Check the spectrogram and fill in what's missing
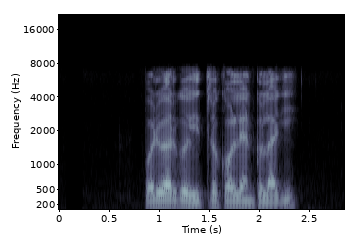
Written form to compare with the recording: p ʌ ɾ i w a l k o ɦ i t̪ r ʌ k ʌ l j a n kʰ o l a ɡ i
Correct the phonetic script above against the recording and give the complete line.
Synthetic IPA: p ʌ ɾ i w a r k o ɦ i t̪ r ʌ k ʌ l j a n k o l a ɡ i

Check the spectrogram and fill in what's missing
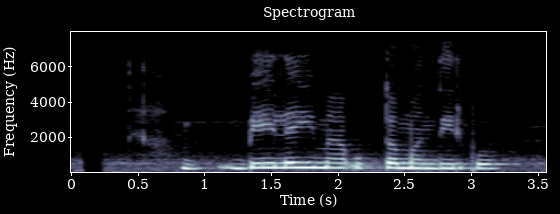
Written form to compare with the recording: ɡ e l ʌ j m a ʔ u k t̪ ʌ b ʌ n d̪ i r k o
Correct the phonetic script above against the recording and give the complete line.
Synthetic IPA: b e l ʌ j m a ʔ u k t̪ ʌ m ʌ n d̪ i r k o

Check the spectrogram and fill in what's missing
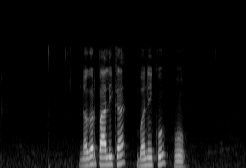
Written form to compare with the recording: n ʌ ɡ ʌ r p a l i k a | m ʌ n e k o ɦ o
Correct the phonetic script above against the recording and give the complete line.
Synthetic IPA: n ʌ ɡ ʌ r p a l i k a | b ʌ n e k o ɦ o

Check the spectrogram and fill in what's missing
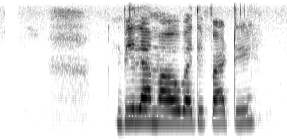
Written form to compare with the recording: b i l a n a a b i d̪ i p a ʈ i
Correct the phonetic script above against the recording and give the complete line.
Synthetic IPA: b i l a m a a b a d̪ i p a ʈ i

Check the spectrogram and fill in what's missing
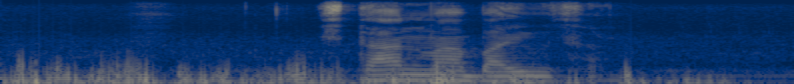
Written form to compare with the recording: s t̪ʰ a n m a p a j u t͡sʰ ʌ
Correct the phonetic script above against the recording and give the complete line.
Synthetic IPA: s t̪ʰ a n m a b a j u t͡sʰ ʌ

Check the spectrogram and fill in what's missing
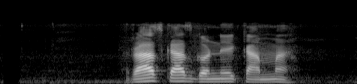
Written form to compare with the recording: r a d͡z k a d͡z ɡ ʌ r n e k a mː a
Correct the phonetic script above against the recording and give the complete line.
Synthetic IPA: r a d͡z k a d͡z ɡ ʌ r n e k a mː a

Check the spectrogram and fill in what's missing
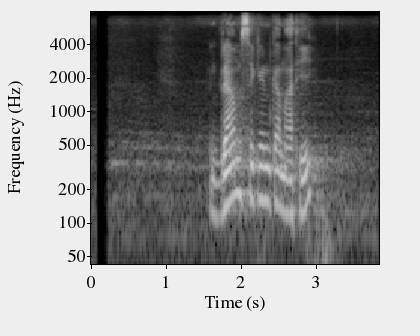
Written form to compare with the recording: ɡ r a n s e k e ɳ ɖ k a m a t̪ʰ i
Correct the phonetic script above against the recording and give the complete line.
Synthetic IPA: ɡ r a m s e k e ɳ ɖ k a m a t̪ʰ i

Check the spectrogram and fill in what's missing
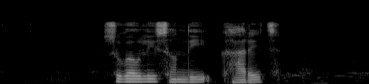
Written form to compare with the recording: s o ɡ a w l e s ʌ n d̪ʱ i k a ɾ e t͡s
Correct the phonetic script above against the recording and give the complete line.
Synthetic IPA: s u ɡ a w l i s ʌ n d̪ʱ i kʰ a ɾ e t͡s

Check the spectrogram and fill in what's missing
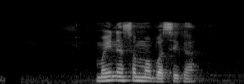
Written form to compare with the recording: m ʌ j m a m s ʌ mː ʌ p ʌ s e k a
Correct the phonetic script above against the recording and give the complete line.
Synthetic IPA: m ʌ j n a s ʌ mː ʌ b ʌ s e k a

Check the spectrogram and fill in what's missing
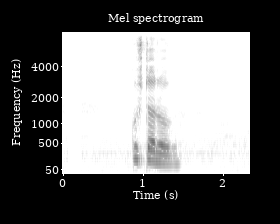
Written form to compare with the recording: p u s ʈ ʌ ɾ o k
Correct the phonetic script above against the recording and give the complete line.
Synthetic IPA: k u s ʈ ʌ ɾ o ɡ

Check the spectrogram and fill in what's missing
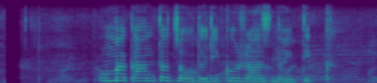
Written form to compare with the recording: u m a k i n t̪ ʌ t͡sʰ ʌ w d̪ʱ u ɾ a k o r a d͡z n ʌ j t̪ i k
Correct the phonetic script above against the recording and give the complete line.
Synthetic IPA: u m a k a n t̪ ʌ t͡s ʌ w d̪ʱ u ɾ i k o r a d͡z n ʌ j t̪ i k

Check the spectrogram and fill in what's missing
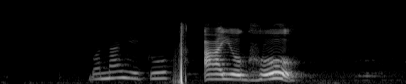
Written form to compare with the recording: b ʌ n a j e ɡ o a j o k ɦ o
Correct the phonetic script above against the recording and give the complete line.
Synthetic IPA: b ʌ n a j e k o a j o ɡ ɦ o

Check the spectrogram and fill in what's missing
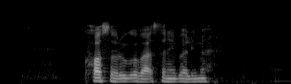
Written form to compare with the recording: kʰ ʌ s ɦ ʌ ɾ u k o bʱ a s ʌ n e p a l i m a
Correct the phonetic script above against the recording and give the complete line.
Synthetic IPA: kʰ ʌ s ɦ ʌ ɾ u k o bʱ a s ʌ n e p a l i m a

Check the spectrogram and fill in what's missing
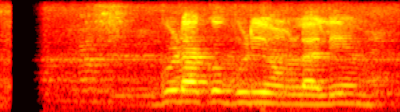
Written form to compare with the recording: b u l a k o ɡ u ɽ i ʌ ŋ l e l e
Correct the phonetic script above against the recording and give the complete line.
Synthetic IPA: ɡ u ɽ a k o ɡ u ɽ i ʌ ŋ l a l e

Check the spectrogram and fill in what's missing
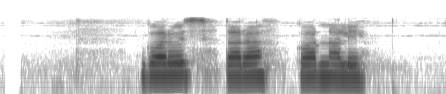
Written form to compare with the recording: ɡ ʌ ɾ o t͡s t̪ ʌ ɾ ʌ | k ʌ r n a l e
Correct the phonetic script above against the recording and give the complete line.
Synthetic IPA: ɡ ʌ ɾ o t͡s t̪ ʌ ɾ ʌ | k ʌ r n ʌ l e

